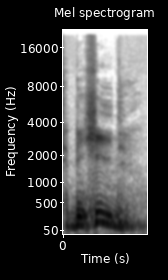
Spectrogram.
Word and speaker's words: Vixil: Asturiano dialect of Spanish would be spelled Vixil and pronounced Vigil.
